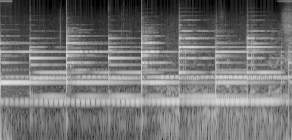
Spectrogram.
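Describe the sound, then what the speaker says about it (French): Newly cast church bells struck by hand-pulled clappers, producing about eight clear, ringing strikes at irregular intervals, each tone sustaining and overlapping the next in a resonant chord, heard close and alone. "Les paroissiens ont pu tirer sur le battant pour les faire teinter et apprécier les accords."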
